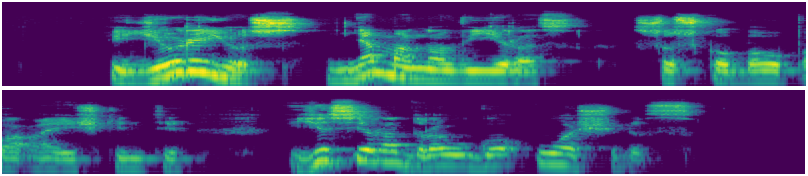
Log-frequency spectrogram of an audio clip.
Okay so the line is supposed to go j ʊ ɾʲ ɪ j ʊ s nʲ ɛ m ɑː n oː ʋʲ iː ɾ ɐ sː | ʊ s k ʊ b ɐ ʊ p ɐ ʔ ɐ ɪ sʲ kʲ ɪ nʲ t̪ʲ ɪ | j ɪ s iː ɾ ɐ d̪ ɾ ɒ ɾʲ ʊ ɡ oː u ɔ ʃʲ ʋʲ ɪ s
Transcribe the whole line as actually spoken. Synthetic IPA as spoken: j ʊ ɾʲ ɪ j ʊ s nʲ ɛ m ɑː n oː ʋʲ iː ɾ ɐ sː | ʊ s k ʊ b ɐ ʊ p ɐ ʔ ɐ ɪ ʃʲ kʲ ɪ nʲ t̪ʲ ɪ | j ɪ s iː ɾ ɐ d̪ ɾ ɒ ʊ ɡ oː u ɔ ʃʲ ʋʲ ɪ s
